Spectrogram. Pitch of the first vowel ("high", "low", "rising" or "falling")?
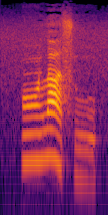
high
